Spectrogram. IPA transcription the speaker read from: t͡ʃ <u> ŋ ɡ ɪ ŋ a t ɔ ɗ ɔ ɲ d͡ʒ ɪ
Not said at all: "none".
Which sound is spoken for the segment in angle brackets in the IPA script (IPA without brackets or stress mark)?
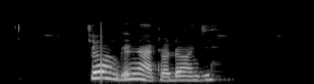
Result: o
